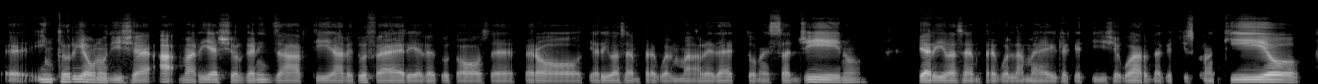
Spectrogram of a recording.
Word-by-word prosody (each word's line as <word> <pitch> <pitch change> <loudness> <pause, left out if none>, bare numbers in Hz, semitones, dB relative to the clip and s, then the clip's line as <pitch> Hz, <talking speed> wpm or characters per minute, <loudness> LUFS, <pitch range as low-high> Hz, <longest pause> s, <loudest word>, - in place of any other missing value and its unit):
ehm, 475 -2 -2
in 115 -1 -1
teoria 125 0 +3
uno 105 -1 +1
dice: 100 -1 +1
"Ah - - +5
ma 105 +1 +1
riesci 110 +2 +2
a - - -1
organizzarti 90 -3 -2
hai 85 0 +1
le 85 - -5
tue 105 +3 -2
ferie, 90 -2 0
hai 85 - -4
le 90 0 -4
tue 90 - -8
cose". 85 0 -4
Però 80 -2 -2
ti - - -15
arriva 90 -1 -2
sempre 85 -1 -5
quel 85 -1 -5
maledetto 85 0 -5
messaggino, 105 +6 +2 0.5
ti - - +2
arriva 90 -3 +3
sempre 85 -2 -3
quella 80 +1 -4
mail 80 -1 -4
che - - -8
ti - - -15
dice: 80 - -6
"Guarda 85 -3 -1
che - - -10
ci - - -12
sono - - -9
anch'io, 110 +2 +5
90 Hz, 175 wpm, -26 LUFS, 85-105 Hz, 0.5 s, Ah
